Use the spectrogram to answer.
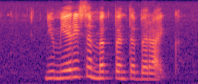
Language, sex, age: Afrikaans, female, 19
